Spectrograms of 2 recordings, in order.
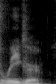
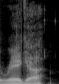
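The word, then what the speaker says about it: Reger: dense cordal agglomeration of Max rer or I should say Rea for the German pronunciation lightly cascading lines with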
